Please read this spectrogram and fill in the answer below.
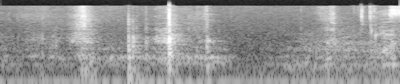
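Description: Tarot cards being handled: a card drawn off the deck and flipped over, making a few short, light snaps and slides, most of them about half a second to a second in.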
